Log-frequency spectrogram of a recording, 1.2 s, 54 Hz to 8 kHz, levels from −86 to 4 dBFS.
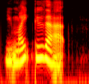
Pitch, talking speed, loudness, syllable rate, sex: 220 Hz, 200 wpm, -18 LUFS, 4.8 syllables/s, female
